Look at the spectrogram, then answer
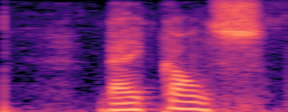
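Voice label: "bijkans", Dutch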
